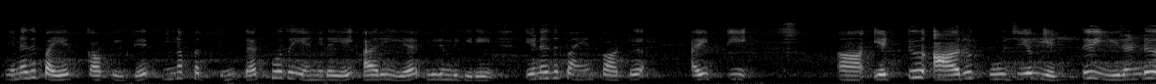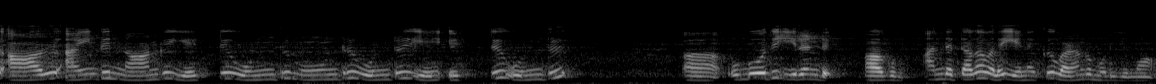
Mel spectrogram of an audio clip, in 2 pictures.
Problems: constant background noise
